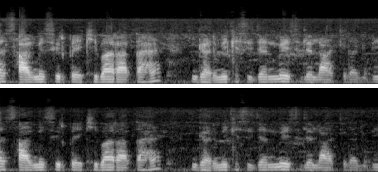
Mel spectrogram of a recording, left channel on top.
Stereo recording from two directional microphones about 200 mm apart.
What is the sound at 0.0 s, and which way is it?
Speech, 5° left (ahead or behind).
